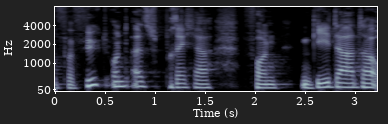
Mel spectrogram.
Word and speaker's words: G DATA: Also äh, du lagst mit der ersten Aussprache G-Data vollkommen richtig.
